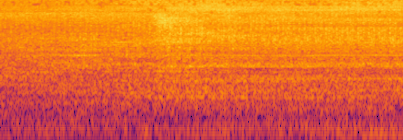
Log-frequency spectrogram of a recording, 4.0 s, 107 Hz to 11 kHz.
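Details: 2008 Ford Fiesta Mk6 1.2 manual at idle after fixing a power steering pipe leak and refilling the fluid. Steady idle with a soft hiss and no pump groan or whine; steering system sounds healthy.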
